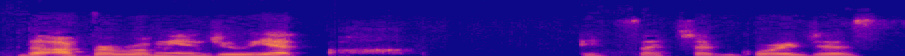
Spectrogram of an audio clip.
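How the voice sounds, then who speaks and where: As a guest on an interview, a young classical singer and voice teacher from Kenya, a native Luo speaker, talks with casual enthusiasm at a fairly quick pace. Her medium-pitched voice holds a steady tone, recorded close, dry, dull, and lo-fi without room sound.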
